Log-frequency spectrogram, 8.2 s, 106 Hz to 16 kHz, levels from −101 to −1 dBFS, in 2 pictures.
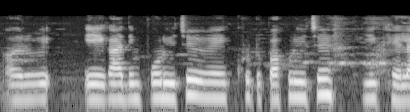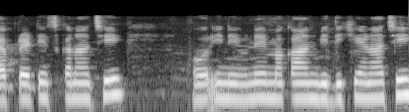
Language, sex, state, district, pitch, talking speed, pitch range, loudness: Garhwali, female, Uttarakhand, Tehri Garhwal, 195 Hz, 145 wpm, 190-210 Hz, -16 LUFS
